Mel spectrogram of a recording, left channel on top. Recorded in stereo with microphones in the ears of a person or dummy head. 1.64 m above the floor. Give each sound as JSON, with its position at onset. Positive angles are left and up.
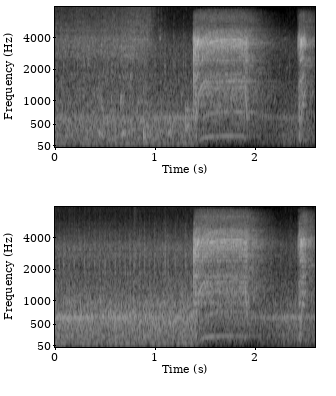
{"t": 1.4, "sound": "a drill", "side_deg": 15, "distance_m": 1.1}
